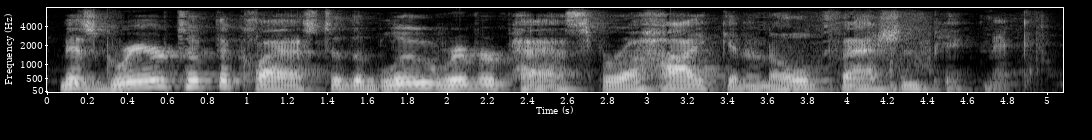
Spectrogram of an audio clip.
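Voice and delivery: lilting rhymed read-aloud voice; story narration. Acted. Host reading a rhyming picture book to kids, lilting narration. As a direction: read the verse to the children with bounce.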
